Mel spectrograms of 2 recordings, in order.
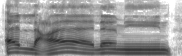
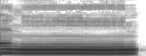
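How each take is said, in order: First: Slow "العالمين" with a clean ayn; careful recited "العالمين"; measured clear ayn. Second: "العالمين" with the alef dragged out; monotone, over-extended "العالمين"; overlong alef. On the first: Shown as a demonstration. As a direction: sound the ayn of "العالمين", alef kept measured. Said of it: "العين كده أهو". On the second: Retold or imitated. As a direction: stretch the "aa" of "العالمين" far too long on one note. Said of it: "ويقوم يطول قوي الألف".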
